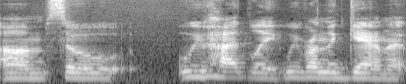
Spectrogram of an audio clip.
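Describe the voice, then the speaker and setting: A woman speaks fairly slowly in a very deep, low voice. There is noticeable background noise. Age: 20s. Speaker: vlogger. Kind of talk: casual vlog monologue. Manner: hesitant, many fillers.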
